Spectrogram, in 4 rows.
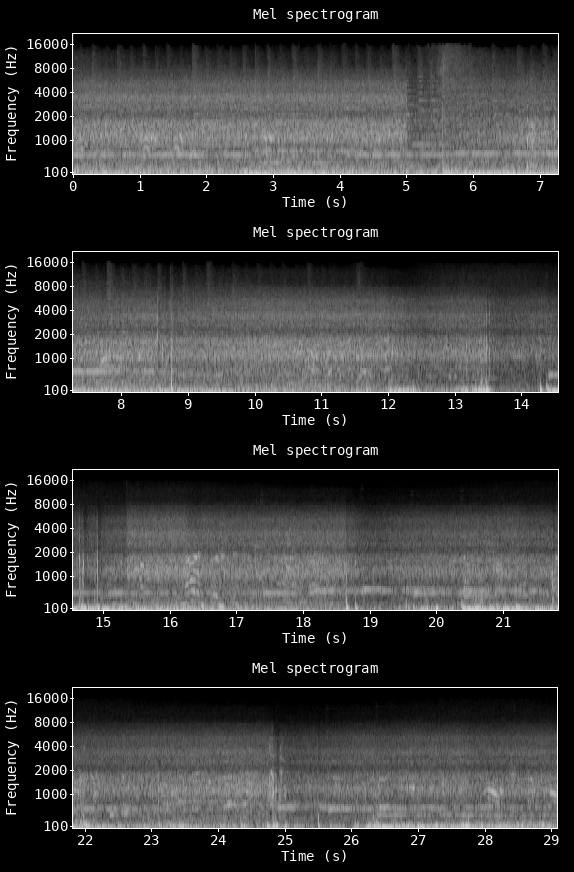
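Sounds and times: background music: 0.0s - 11.5s, 14.3s - 29.0s
waterfall roaring: 0.0s - 29.0s.

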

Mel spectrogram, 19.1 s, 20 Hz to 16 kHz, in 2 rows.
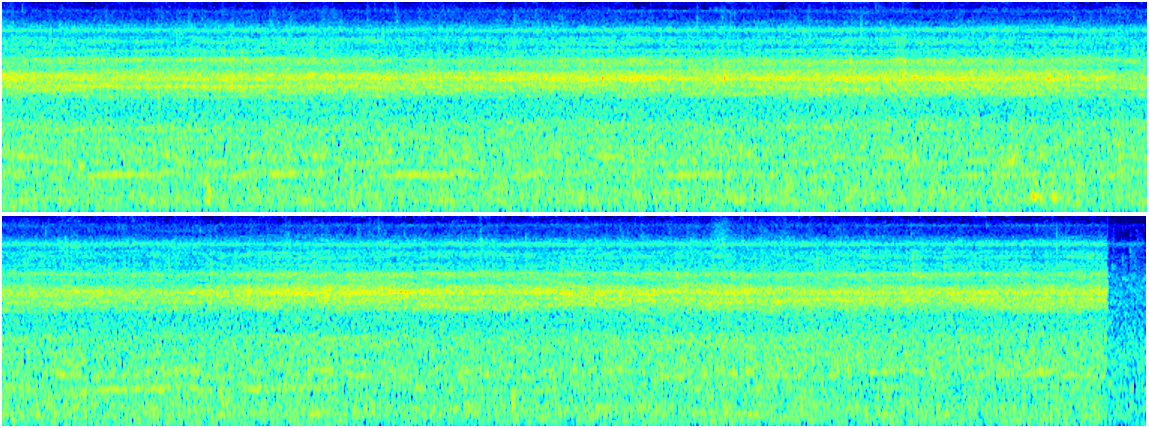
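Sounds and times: faint steady tones: 0.0s - 19.0s
steady high hiss: 0.0s - 19.0s.

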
